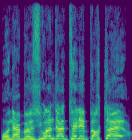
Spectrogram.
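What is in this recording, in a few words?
need teleporter, French; Sniper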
